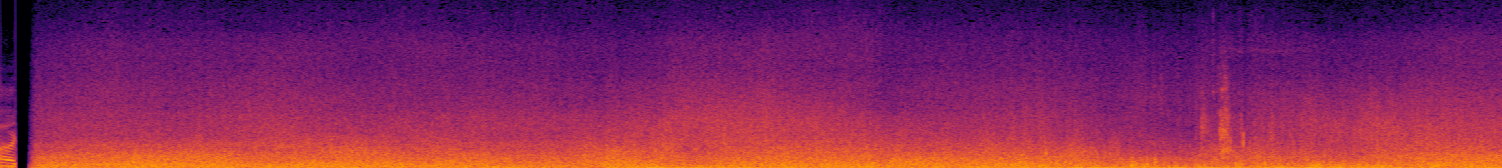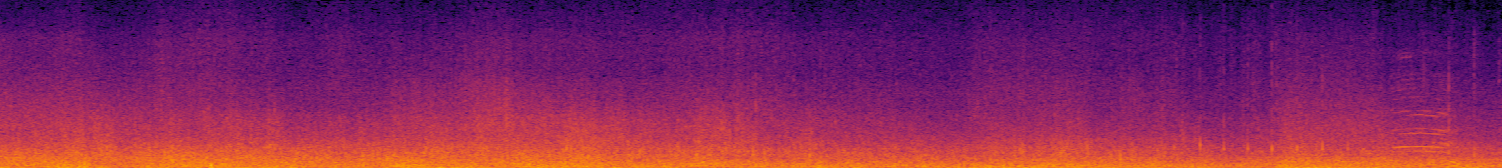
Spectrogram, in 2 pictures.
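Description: Surf washing up the beach with wind buffeting the microphone, a steady rushing noise.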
